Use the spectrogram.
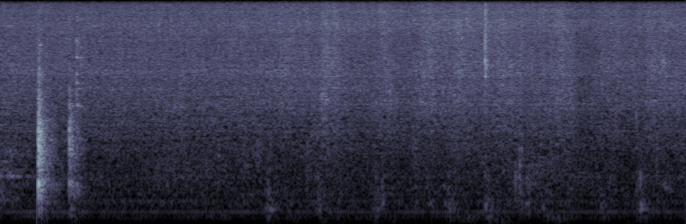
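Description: Shrimp and shredded carrots stir-frying in a hot pan give a soft steady sizzle and hiss, broken by a few sharp clanks of utensil against pan near the start and scattered light stirring taps.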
